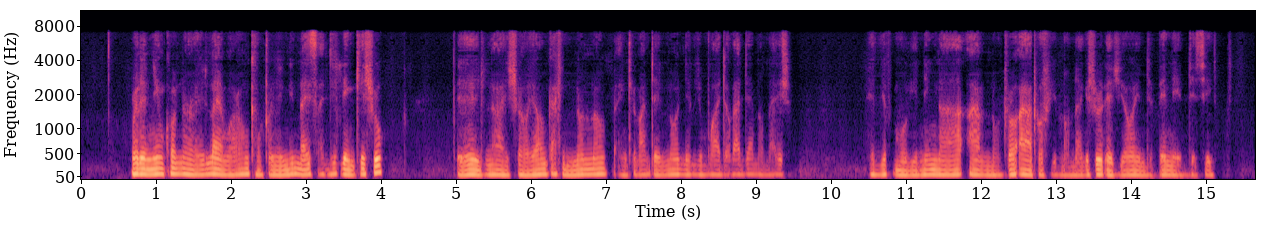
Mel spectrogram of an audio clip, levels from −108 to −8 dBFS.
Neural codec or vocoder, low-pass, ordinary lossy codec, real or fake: codec, 16 kHz, 1.1 kbps, Voila-Tokenizer; 7.2 kHz; none; fake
